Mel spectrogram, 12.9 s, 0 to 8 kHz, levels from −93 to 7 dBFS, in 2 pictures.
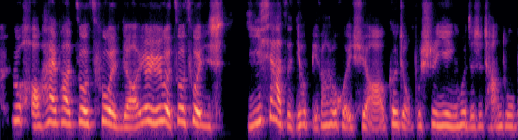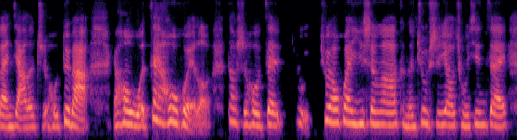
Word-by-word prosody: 我 300 - -1
好 210 -8 -1
害 265 +3 +2
怕 260 -2 +2
做 245 +1 +4
错， 250 +1 +4
你 190 - -6
知 195 - -3
道， 185 +3 0
因 270 - -1
为 290 - +5
如 275 +3 +4
果 - - +8
做 285 -2 0
错 260 -1 +5
是 210 +3 -2 0.3
一 230 +7 -1
下 300 -3 0
子 210 -3 -6
就 215 +5 -4
比 235 - -12
方 220 0 -5
说 230 0 -1
回 - - -5
去 195 +3 -5
啊， 170 -4 -4
各 235 +6 0
种 215 - -5
不 215 - -10
适 230 +2 -4
应， 210 -2 -1
或 230 - -2
者 195 - -8
是 200 +2 -8
长 200 - -9
途 205 -1 -5
搬 195 -1 0
家 200 -4 0
的 190 - -2
之 190 +1 -10
后， 200 +1 -5
对 260 +7 +1
吧？ - - +3 0.3
然 225 +4 -5
后 250 -2 +5
我 210 -3 +5
再 335 -3 +2
后 265 +1 +3
悔 255 0 +2
了， - - -6 0.2
到 280 -2 -4
时 230 -2 -4
候 225 -2 0
再 220 +2 +1
就 265 -5 -12
就 305 - -1
要 265 -2 +5
换 265 -2 +2
医 250 - +3
生 245 -1 0
啊， 230 -1 -1
可 235 -2 -10
能 195 0 -2
就 260 +3 -3
是 230 -1 -7
要 225 -3 0
重 220 -3 -5
新 230 +2 -4
再 200 -1 +1
230 Hz, 320 characters per minute, -23 LUFS, 205-255 Hz, 0.3 s, 果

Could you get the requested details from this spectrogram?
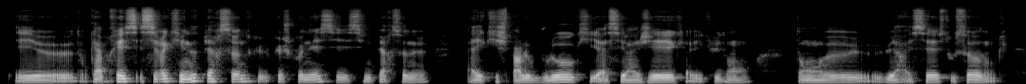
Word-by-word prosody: Et, 100 +1 +3
heu, 100 +9 +1
donc, 150 -2 -13
après 135 +2 +5
c'est 135 - +2
c'est 140 -2 +6
vrai 135 +2 +4
qu'il 135 -1 +3
y - - +4
a - - +5
une - - +6
autre 155 - -4
personne 130 -1 +1
que 140 - -6
que 115 - -6
je 110 - -9
connais, 110 +1 0
c'est 130 -6 -4
c'est 105 - -6
une 105 - -5
personne, 105 -1 -3
heu, 105 - -10 0.4
avec 105 0 -1
qui - - -5
je - - -2
parle 105 +1 +3
au - - -1
boulot, 105 +3 +3
qui 110 0 -3
est - - +4
assez 105 +2 0
âgée, 105 +1 +3
qui 105 +7 -9
a - - -4
vécu 140 -6 -6
dans 105 +2 -8 0.4
dans, 100 0 -2
heu, 105 +1 -1
l'URSS, 105 0 -1
tout - - -9
ça, 110 -1 +1
donc, 100 - -10
110 Hz, 245 wpm, -23 LUFS, 105-130 Hz, 0.4 s, c'est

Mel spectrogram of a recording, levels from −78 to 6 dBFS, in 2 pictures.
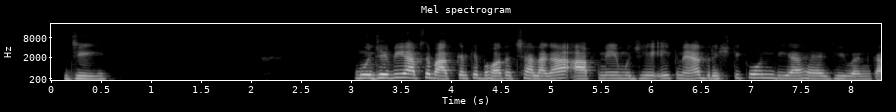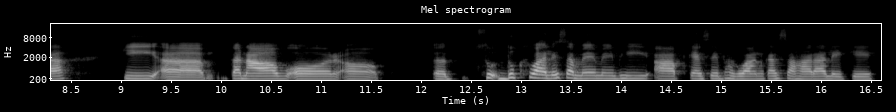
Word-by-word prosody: जी। 185 -1 -3 2.5
मुझे 235 +1 +7
भी 260 +2 -1
आपसे 250 0 +5
बात 200 -4 +5
करके 230 +1 -1
बहुत 210 -2 +1
अच्छा 210 +1 -1
लगा, 200 +2 +3
आपने 210 -1 +3
मुझे 210 0 -5
एक 215 +2 -4
नया 210 +1 +1
दृष्टिकोण 230 +4 -3
दिया 210 -2 -1
है 195 -2 -1
जीवन 185 -2 -4
का, 180 +1 +1 0.6
कि 200 -1 -5
अ, 155 -2 +2 0.3
तनाव 190 -1 +5
और 180 -1 0
अ 175 0 -4 0.6
अ, 175 -2 -2 0.4
सु 260 - +2
दुःख 270 +1 -1
वाले 235 -3 +4
समय 210 -5 -1
में 200 -1 -6
भी 205 0 -6
आप 180 0 -1
कैसे 195 0 -5
भगवान 180 -2 -2
का 190 +1 -3
सहारा 180 -2 -2
लेके 170 0 -7
200 Hz, 130 wpm, -23 LUFS, 185-215 Hz, 2.5 s, मुझे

